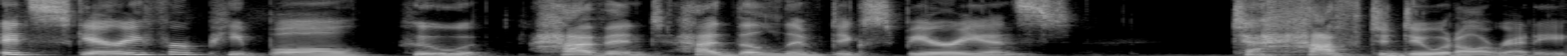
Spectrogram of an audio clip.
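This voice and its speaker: A woman with an American accent, bright and sharp in tone, medium in pitch with ordinary variation, on a very clean recording with a silent background. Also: moderate pace. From US Northeast, northern New Jersey. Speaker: podcast co-host, equity consultant. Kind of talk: casual chat.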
